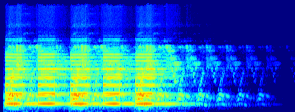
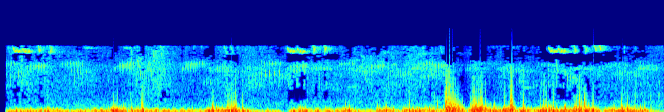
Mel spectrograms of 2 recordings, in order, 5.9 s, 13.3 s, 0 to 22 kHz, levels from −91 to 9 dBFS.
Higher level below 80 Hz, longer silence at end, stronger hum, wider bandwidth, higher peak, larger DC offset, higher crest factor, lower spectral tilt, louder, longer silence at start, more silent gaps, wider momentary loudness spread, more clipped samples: second, -76 dBFS vs -16 dBFS; first, 1.85 s vs 0.1 s; neither; first, 17.5 kHz vs 4.2 kHz; about the same, -2 dBFS vs 0 dBFS; neither; about the same, 18 dB vs 14 dB; second, -4 dB/octave vs -10.5 dB/octave; about the same, -19 LUFS vs -17 LUFS; about the same, 0.1 s vs 0.1 s; neither; about the same, 15 LU vs 16 LU; second, under 0.1% vs 0.2%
